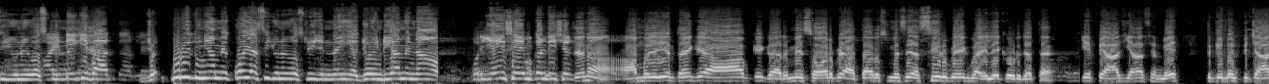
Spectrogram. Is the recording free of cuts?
no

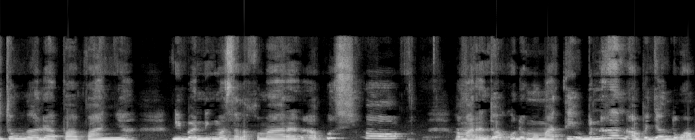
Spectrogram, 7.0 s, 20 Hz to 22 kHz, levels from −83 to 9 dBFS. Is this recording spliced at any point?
yes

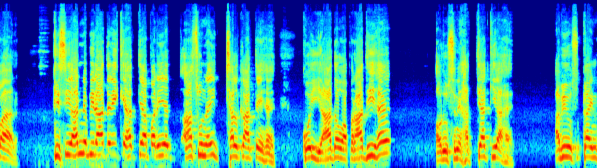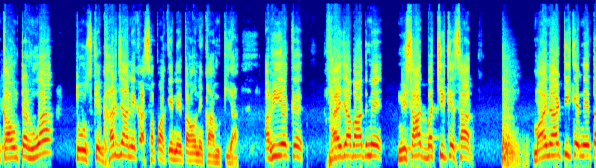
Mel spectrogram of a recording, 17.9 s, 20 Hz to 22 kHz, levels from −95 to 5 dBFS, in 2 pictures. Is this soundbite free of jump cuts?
yes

